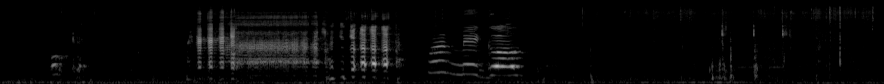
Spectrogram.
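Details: Goats kept by their owner while she plays with them: a short run of quavering, wavering bleats near the middle, after a burst of loud broad hissy noise, with faint clicks and thuds afterwards.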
